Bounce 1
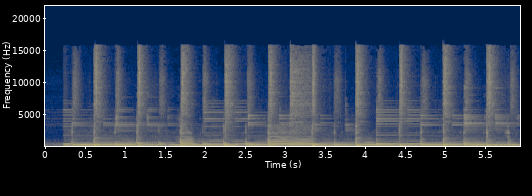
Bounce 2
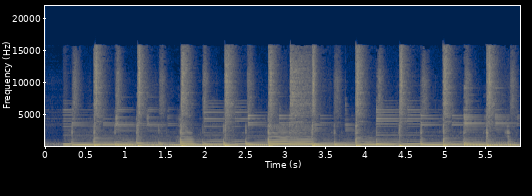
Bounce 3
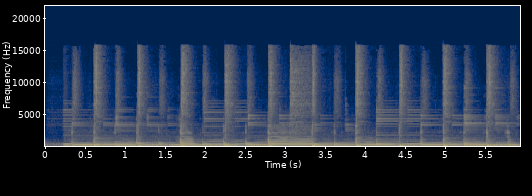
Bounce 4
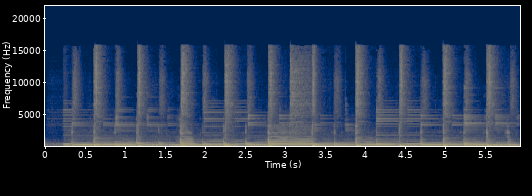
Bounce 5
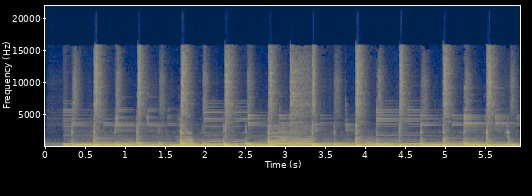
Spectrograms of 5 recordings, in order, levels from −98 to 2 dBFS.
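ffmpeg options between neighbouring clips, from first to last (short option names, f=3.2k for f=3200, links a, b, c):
-filter_complex "[0:a]acompressor=mode=upward:threshold=-45dB:ratio=2.5,asplit=2[a][b];[b]adelay=1108,volume=-13dB,highshelf=f=4k:g=-24.9[c];[a][c]amix=inputs=2:normalize=0"
-af "adynamicequalizer=threshold=0.00355:dfrequency=2600:dqfactor=0.7:tfrequency=2600:tqfactor=0.7:attack=5:release=100:ratio=0.375:range=2:mode=cutabove:tftype=highshelf,volume=-3.5dB"
-af anull
-af "acontrast=64,volume=5.5dB"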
